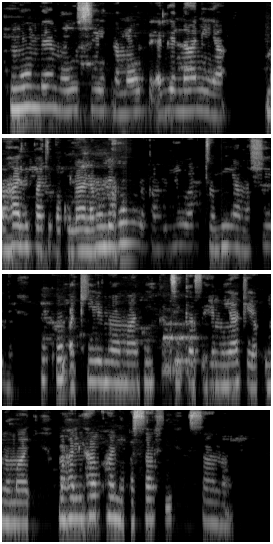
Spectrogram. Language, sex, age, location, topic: Swahili, female, 18-24, Mombasa, agriculture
